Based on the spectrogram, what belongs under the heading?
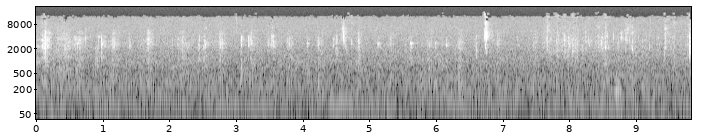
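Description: Faint chewing of fried chicken close to the microphone: scattered soft mouth clicks and smacks at an irregular pace.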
